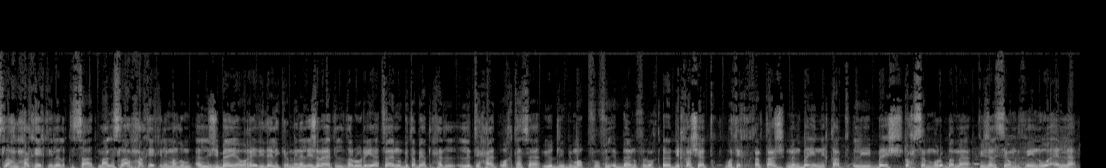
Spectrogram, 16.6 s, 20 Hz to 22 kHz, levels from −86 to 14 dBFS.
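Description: No technical faults can be heard, and the smooth fade-out that begins around 16 s and ends at 16.22 s is an ordinary edit.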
